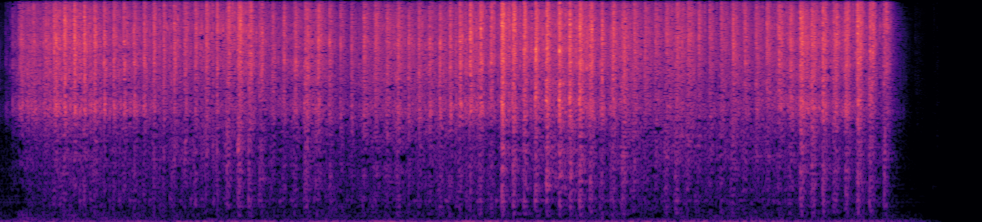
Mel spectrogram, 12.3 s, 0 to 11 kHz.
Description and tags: Can of cat food as an shaker
Information about the recording and equipment:
-Location: Living room.
-Type of acoustic environment: Small, diffuse, moderately reflective.
-Distance from sound source to microphones: Variable 0.3m to 0.6m.
-Miking technique: Jecklin disk.
-Microphones: 2 Brüel & Kjaer type 4190 capsules with type 2669L head amplifier.
-Microphone preamps: Modified Brüel & Kjaer type 5935L.
-ADC: Echo Audiofire 4. (line inputs 3 & 4).
-Recorder: Echo Audiofire 4 and Dell D630C running Samplitude 10.
No eq, no reverb, no compression, no fx.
